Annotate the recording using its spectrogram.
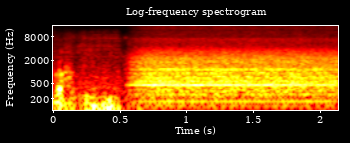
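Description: Motorboat running at steady speed: an even engine drone under loud rushing wind and water noise, cutting in suddenly about half a second in.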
